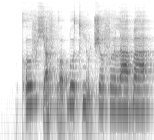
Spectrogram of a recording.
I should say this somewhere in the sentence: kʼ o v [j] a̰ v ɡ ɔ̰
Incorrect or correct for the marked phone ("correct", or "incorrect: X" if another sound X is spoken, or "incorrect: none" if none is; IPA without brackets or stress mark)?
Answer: incorrect: ç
